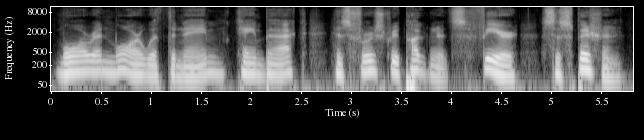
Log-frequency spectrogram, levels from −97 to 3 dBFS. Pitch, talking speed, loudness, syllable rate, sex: 110 Hz, 125 wpm, -18 LUFS, 3.5 syllables/s, male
